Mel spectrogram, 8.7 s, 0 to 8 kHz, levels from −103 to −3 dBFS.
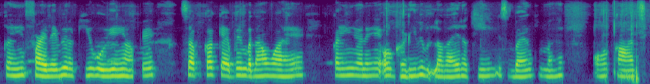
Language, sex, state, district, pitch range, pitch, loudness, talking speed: Hindi, female, Rajasthan, Jaipur, 190-215 Hz, 200 Hz, -20 LUFS, 160 wpm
